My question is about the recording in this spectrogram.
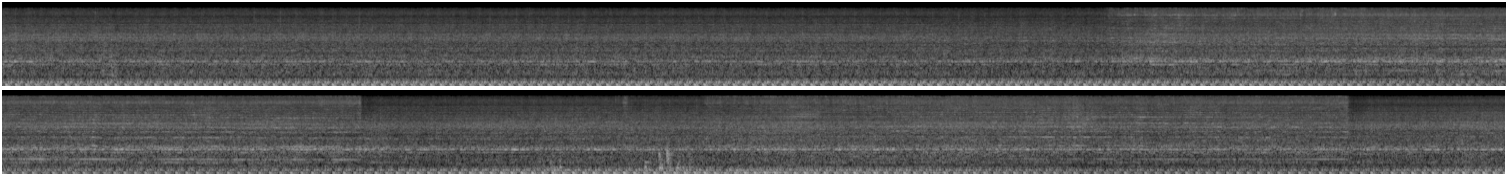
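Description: Vertical sawmill band saw running steadily as planks of albasia wood are fed through the blade. Twice, for several seconds each, the sound turns brighter and hissier.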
